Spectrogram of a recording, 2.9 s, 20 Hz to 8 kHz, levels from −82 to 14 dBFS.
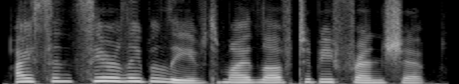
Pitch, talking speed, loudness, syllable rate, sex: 250 Hz, 165 wpm, -15 LUFS, 5.5 syllables/s, female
